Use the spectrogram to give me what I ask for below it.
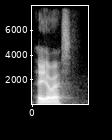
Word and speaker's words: Ars: ARS. – Ars. Don't know your Rs from your elbow.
